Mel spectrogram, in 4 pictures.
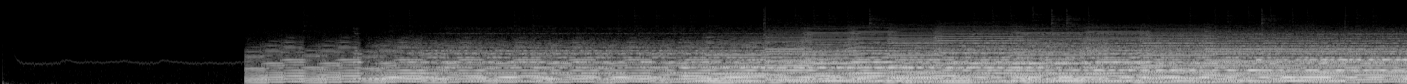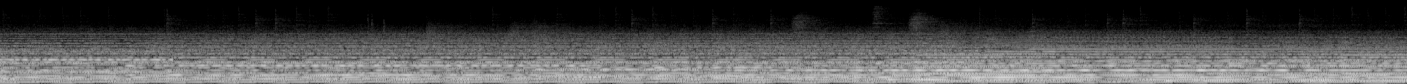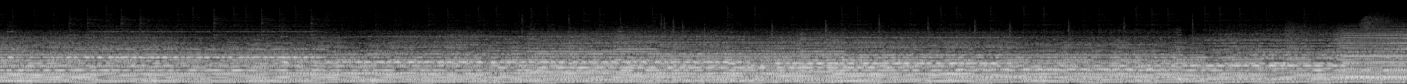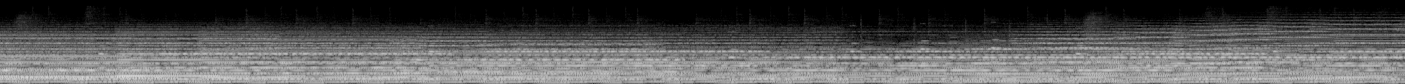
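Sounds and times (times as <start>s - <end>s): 
lo-fi music: 2.4s - 56.2s.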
